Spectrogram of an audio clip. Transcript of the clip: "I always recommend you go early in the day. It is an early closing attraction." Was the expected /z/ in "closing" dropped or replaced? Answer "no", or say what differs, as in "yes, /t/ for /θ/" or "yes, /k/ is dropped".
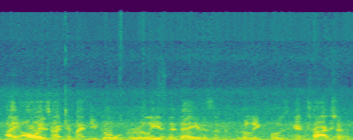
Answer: no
